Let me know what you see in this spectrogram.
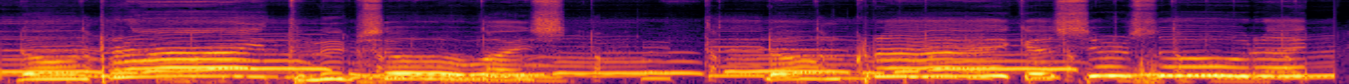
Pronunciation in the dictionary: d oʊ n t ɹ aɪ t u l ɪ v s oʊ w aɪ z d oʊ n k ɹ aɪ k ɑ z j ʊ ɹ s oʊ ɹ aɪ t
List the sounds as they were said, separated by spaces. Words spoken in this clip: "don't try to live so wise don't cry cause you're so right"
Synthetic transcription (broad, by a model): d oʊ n t ɹ aɪ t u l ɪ b s oʊ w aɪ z d oʊ n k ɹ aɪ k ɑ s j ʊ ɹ s oʊ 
